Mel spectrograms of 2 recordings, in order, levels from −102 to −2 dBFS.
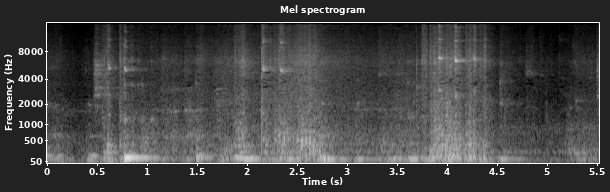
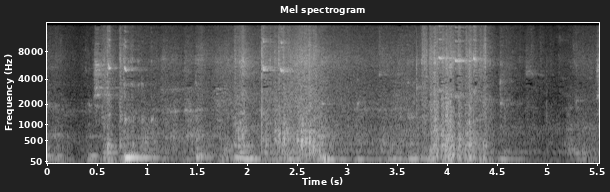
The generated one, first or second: first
